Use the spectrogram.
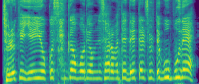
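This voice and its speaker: A woman's voice: sits high, flat delivery, rapid-fire, natural voice. A woman voicing a stern, protective middle-aged father in a radio drama who speaks curtly.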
